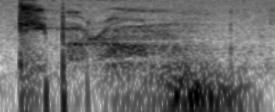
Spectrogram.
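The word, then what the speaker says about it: tiburón: Shark is tiburon. Accent on the O.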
